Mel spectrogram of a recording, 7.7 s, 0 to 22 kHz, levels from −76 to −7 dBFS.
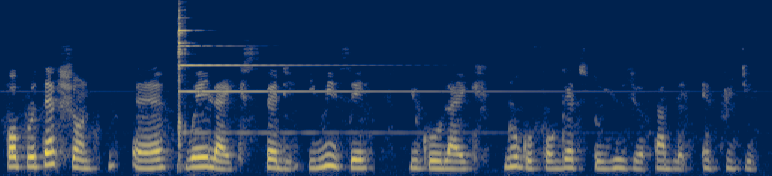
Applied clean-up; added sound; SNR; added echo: none; Bell; 8 dB; none.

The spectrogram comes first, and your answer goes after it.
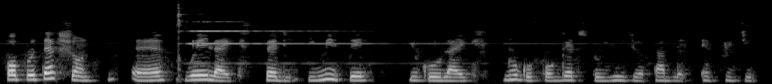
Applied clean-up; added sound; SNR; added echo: neural mask model RNNoise.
